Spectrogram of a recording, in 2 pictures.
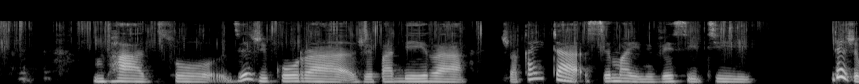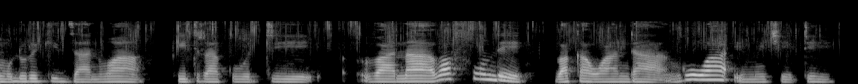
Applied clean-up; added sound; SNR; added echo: neural mask model RNNoise.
